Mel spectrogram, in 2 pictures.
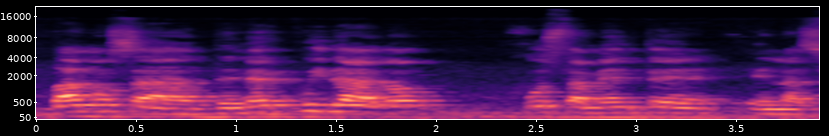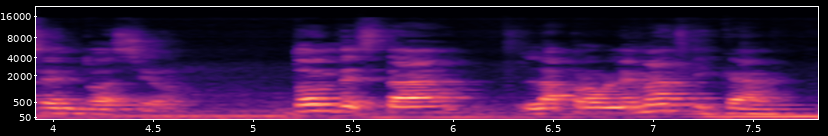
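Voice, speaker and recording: A man teaching a spelling lesson, explaining slowly and deliberately in short phrases. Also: a little high, a little mellow, a little hiss or hum. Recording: very echoey room, mic at a distance.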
